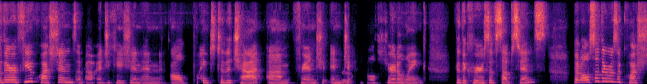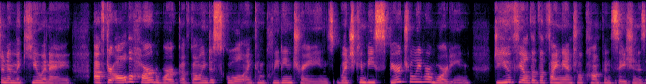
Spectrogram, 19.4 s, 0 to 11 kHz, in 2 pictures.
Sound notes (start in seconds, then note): 4.7 voice distorted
